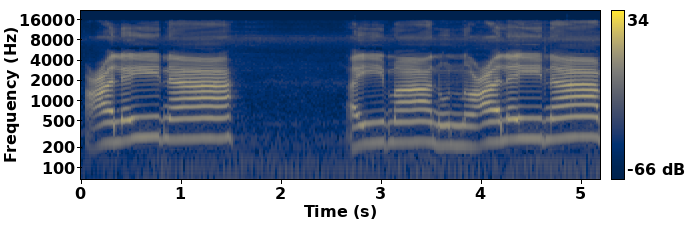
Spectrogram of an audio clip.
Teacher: کیونکہ الف سے پہلے زبر آ گیا، تو اگر الف سے پہلے زبر آ جائے تو اسے الف مدہ کہتے ہیں، اور الف مدہ کو ایک الف کے برابر کھینچ کر پڑھتے ہیں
